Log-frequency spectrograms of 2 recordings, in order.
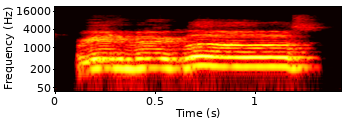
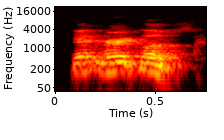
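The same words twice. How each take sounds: First: Higher, louder, stretched on "close"; playful excitement. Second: Said in the usual way. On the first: Real, not acted. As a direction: sing out "close" long and loud. Playful repeated encouragement, louder take.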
